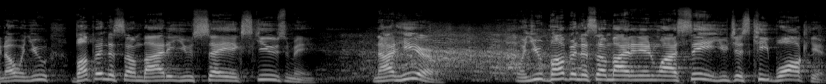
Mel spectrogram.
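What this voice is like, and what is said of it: Southern US twang. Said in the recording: “I'm from Mississippi ... I'm Southern. So if you hear a twang”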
